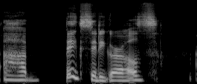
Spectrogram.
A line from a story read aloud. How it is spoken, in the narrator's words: He chuckled and said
